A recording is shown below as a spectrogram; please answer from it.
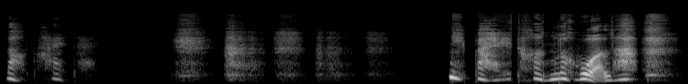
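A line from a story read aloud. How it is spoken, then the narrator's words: Breathless, weak. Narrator (Chinese): 喘吁吁的说道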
